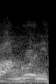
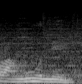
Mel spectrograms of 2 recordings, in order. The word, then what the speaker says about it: Wangoni: wa kabila la Wanguni ndio hao Wangoni tu ni matamshi zamani miaka ya nyuma walikuwa wanaitwa Wanguni sasa hivi ndio wanawatamka kama Wangon sasa hawa walitokea South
